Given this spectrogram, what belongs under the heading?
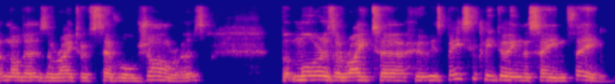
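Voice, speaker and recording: A man who grew up in Belgium with French as his first language, giving a wry, measured talk about his writing life over a video call from his home. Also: on the high side, rough recording. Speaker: guest speaker, scholar and writer. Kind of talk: relaxed lecture-style talk. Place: home, indoors.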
